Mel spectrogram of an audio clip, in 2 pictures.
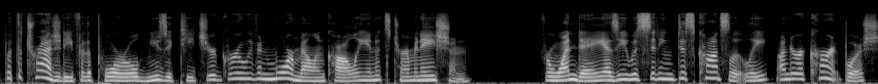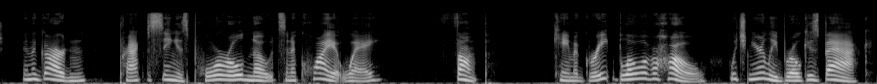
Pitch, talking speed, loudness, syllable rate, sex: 200 Hz, 180 wpm, -20 LUFS, 5.3 syllables/s, female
